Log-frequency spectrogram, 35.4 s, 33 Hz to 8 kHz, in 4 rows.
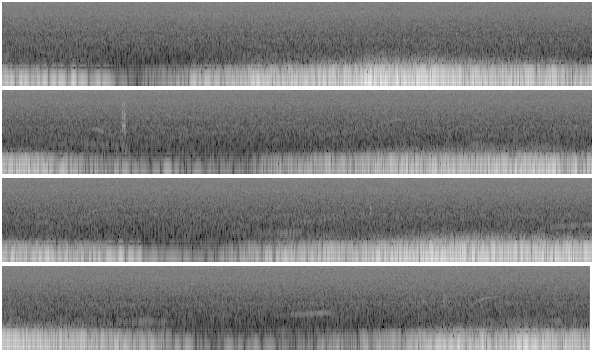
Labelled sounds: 33.7	34.0	humpback whale, 0.80 to 1.1 kHz

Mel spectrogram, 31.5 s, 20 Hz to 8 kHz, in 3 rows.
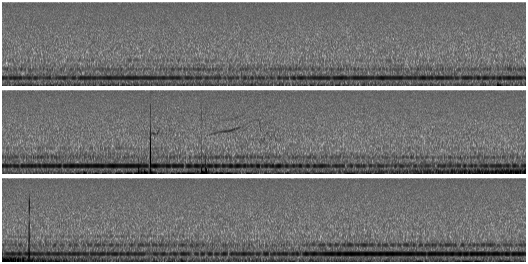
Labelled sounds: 14.6	15.3	killer whale, 1.5 to 2.1 kHz

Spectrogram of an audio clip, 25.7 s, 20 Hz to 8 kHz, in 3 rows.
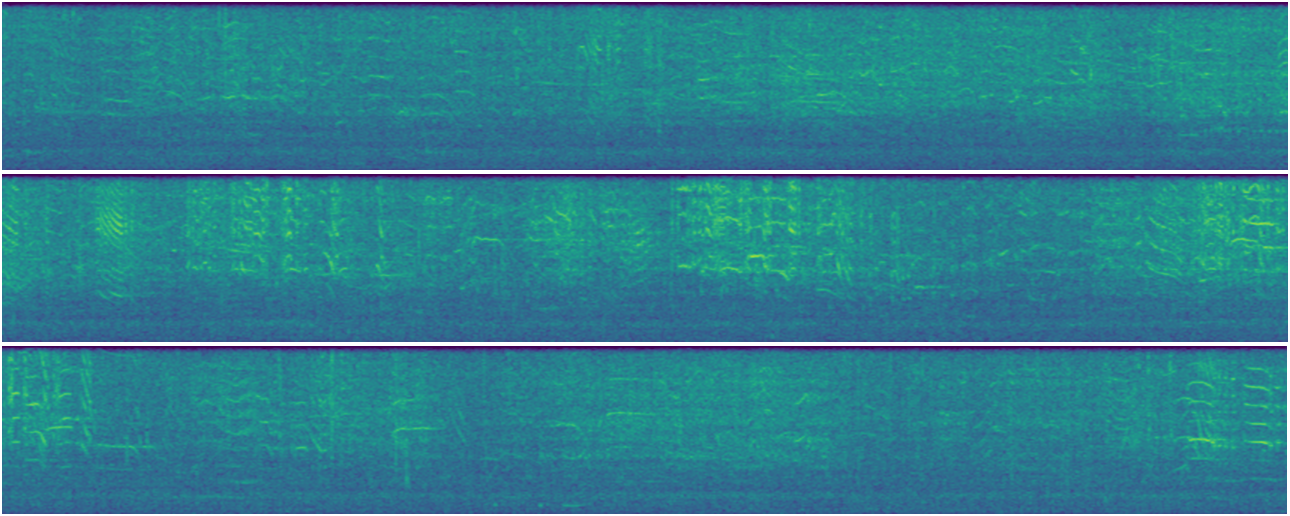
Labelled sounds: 1.5	1.8	Pacific white-sided dolphin, 3.3 to 3.6 kHz
3.6	3.8	Pacific white-sided dolphin, 4.0 to 4.2 kHz
4.6	5.6	Pacific white-sided dolphin, 3.1 to 3.6 kHz
7.6	8.3	Pacific white-sided dolphin, 1.8 to 4.2 kHz
9.2	9.5	Pacific white-sided dolphin, 2.1 to 2.5 kHz
10.7	11.3	Pacific white-sided dolphin, 3.1 to 3.6 kHz
11.7	11.9	Pacific white-sided dolphin, 4.6 to 5.0 kHz
12.8	13.6	Pacific white-sided dolphin, 3.2 to 8.0 kHz
14.7	15.7	Pacific white-sided dolphin, 2.6 to 4.7 kHz
16.2	16.5	Pacific white-sided dolphin, 3.0 to 3.9 kHz
16.8	18.2	Pacific white-sided dolphin, 2.8 to 8.0 kHz
19.7	21.5	Pacific white-sided dolphin, 3.9 to 4.9 kHz
24.9	25.7	Pacific white-sided dolphin, 3.0 to 5.6 kHz

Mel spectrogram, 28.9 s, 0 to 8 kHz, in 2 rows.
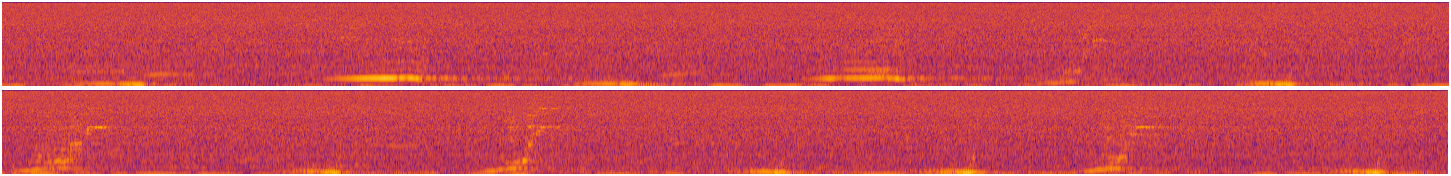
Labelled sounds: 15.3	15.6	humpback whale, 1.7 to 2.1 kHz
19.8	20.1	humpback whale, 1.9 to 2.1 kHz
25.8	26.1	humpback whale, 1.9 to 2.1 kHz

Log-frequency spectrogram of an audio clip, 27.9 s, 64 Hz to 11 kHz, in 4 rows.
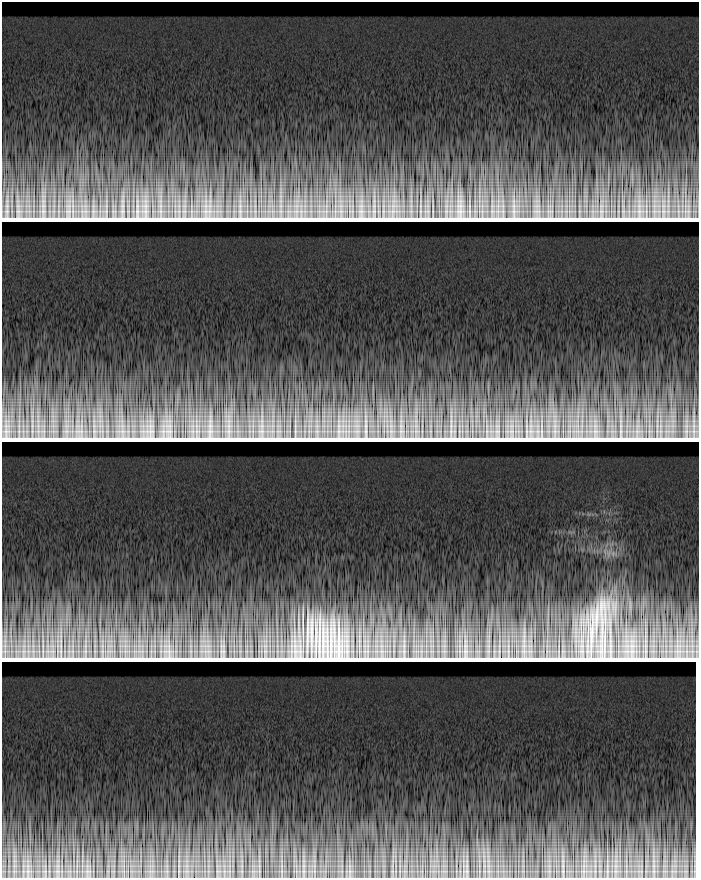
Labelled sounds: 19.7	19.9	humpback whale, 1.9 to 2.1 kHz

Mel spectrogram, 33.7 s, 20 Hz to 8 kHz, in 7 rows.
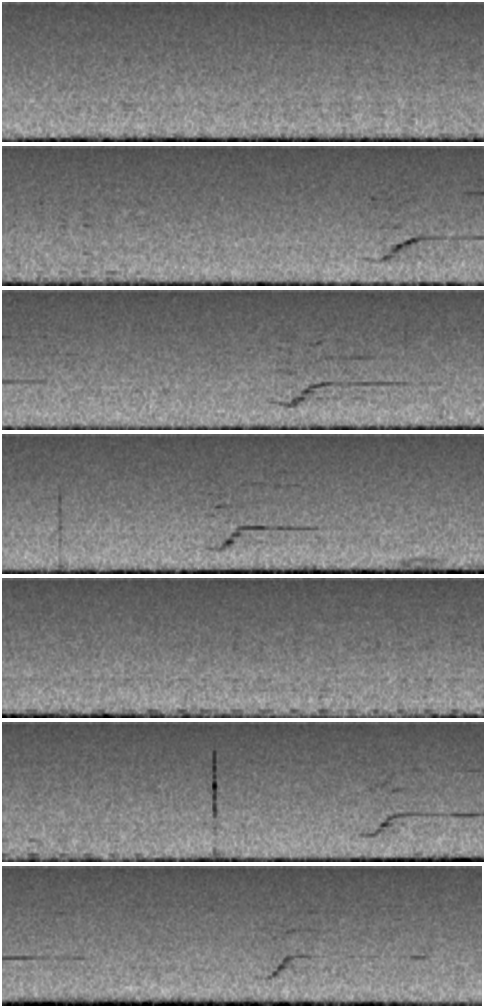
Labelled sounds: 8.8	9.8	humpback whale, 0.80 to 3.1 kHz
12.7	13.1	humpback whale, 0.80 to 1.0 kHz
16.8	17.2	humpback whale, 0.80 to 1.0 kHz
28.0	29.2	humpback whale, 0.80 to 1.1 kHz
31.7	32.1	humpback whale, 0.80 to 1.1 kHz

